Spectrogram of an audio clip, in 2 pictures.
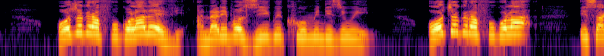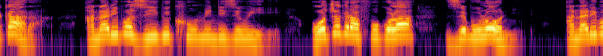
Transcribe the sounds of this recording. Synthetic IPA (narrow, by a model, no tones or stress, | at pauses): ɔt͡ʃɔkɛɾafukɔlalɛvḭanalip̬ɔzik̬wikʰumindiziwiːɾi | ɔt͡ʃɔk̬ɛɾafukɔla | isakaɾa̰ | analip̬ɔzik̬wikʰumindiziwiːɾḭ | ɔt͡ʃɔkɛɾafukɔla | zɛɓulɔnḭ | analip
